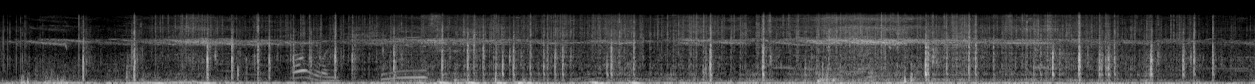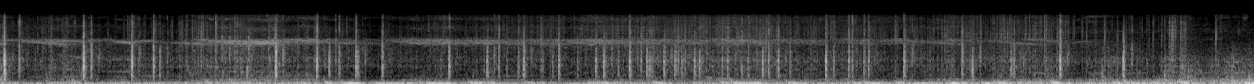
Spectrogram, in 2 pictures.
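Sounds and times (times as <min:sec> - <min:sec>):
fireworks popping and crackling: 0:00.0 - 0:25.0
high-pitched whine: 0:00.0 - 0:25.0
low rumble: 0:00.0 - 0:25.0.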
